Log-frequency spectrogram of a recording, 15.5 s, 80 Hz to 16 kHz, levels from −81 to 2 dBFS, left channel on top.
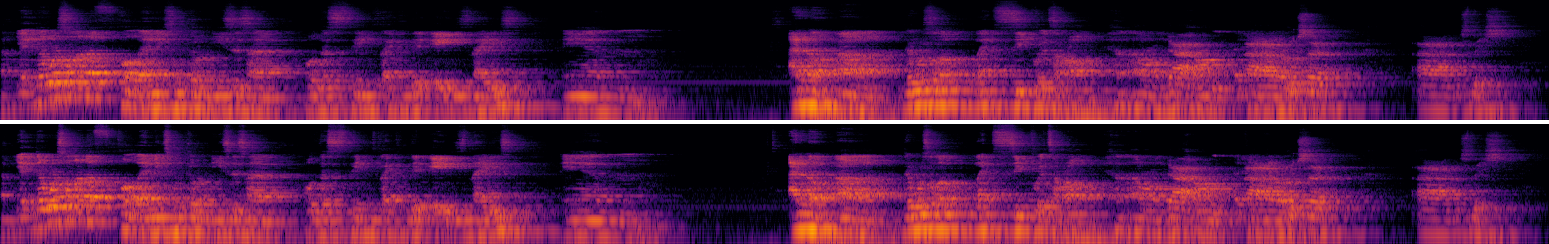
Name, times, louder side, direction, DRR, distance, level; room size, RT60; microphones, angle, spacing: voice 1, 0.0-2.7 3.0-5.1 5.6-6.4 7.9-13.0, right 1 dB, 85° right, -4 dB, 3.4 m, -29 dB
voice 2, 11.7-12.0 12.4-13.3 14.1-15.0, equal, 10° right, -5 dB, 1.3 m, -31 dB
12.0 x 5.1 x 5.0 m, 1.3 s
head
